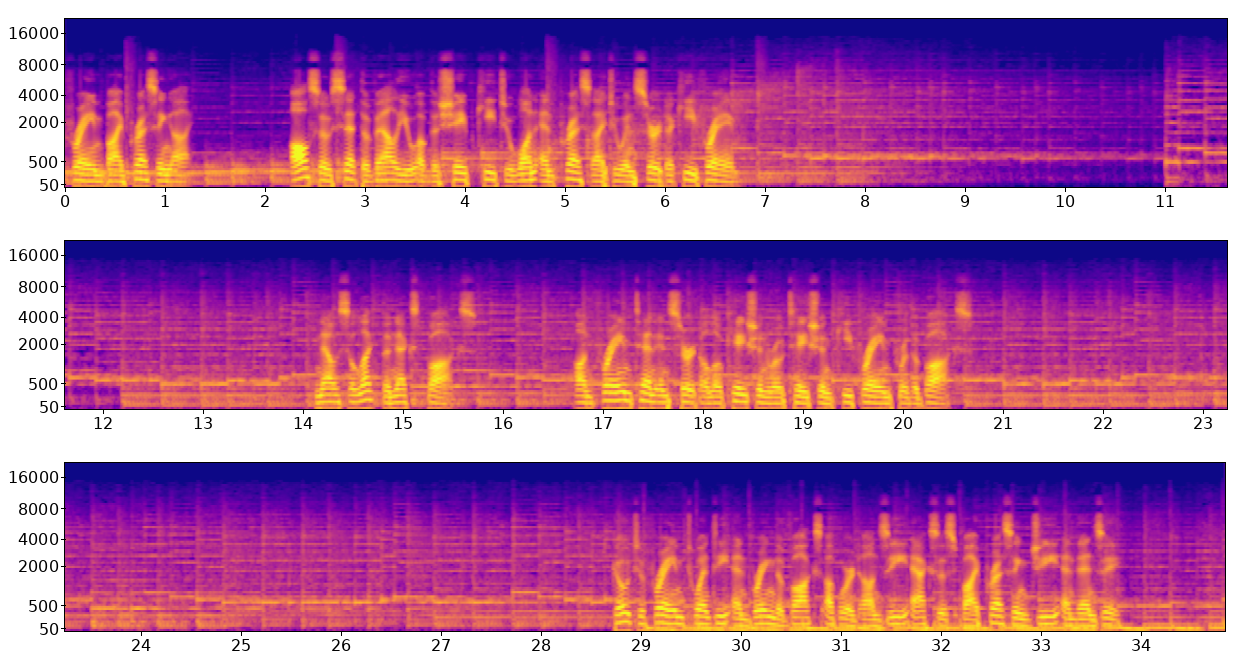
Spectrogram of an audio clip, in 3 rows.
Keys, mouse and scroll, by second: 0.9 click, 0.9 i, 7.1 i, 13.7 click, 16.5 click, 27.2 click, 31.8 g.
